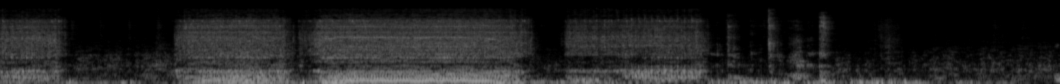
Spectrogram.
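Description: A sewing machine stitching fabric hums in several bursts, with a sustained loud run in the middle and choppier, quieter stitching afterwards.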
